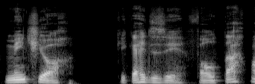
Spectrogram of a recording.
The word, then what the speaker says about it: mentior: Na língua que influenciou a nossa língua, ou seja, o dicionário latim, se pronuncia mentior, que quer dizer faltar com a palavra dada, fingir ou imitar.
